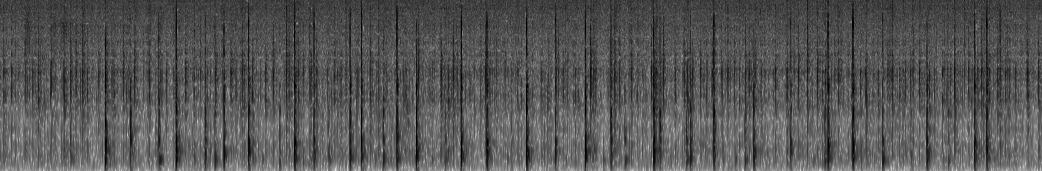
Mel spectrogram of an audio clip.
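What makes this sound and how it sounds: Fingertips tap and scratch continuously on the blue plastic lid of a closed, labeled cylindrical canister held upright. The result is a steady stream of quick, dry, hollow-sounding clicks with very short decay, plus faint scratching between them.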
